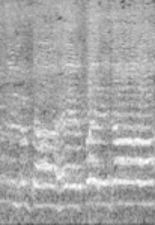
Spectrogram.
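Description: Voices chanting a noha, a Shia mourning lament, in long drawn-out held notes.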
